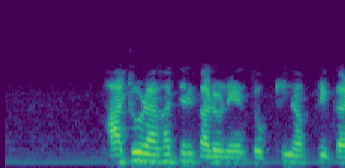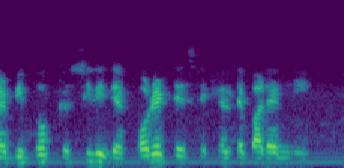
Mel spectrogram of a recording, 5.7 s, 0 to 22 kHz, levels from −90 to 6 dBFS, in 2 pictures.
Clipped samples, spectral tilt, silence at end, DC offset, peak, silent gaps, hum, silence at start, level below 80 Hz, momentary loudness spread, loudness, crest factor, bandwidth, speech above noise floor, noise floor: under 0.1%; -9.5 dB/octave; 0.3 s; under 0.1%; -2 dBFS; none; none; 0.9 s; -58 dBFS; 11 LU; -21 LUFS; 20 dB; 4.6 kHz; 36 dB; -56 dBFS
